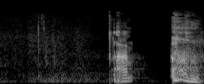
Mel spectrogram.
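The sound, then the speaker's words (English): Two harsh, throaty bursts of coughing and throat clearing, fairly loud, separated by a short pause after a quiet lead-in. “I'm infected by all this. I gave you the man the coughs.”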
